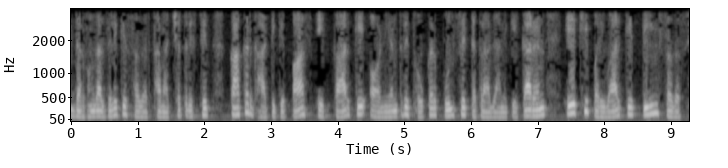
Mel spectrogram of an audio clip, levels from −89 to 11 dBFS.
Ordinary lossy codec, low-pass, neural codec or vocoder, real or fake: none; 3.6 kHz; none; real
